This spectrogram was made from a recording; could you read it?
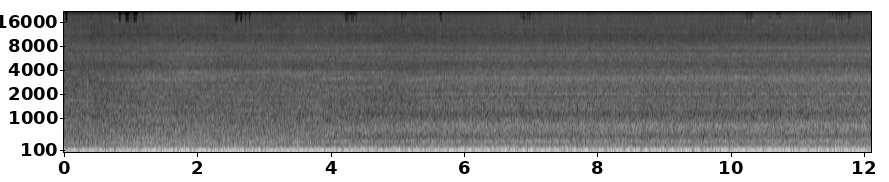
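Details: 1977 GMC Sierra Grande, small-block Chevy 350 V8, after valve and roller rocker adjustment: deep, even rumble at steady idle with no ticks or misses. Idle is normal and the valvetrain sounds quiet; slight dieseling at shutoff is suspected from carbon or carburetor adjustment.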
